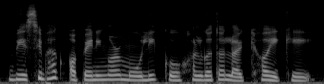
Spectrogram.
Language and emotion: Assamese, neutral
